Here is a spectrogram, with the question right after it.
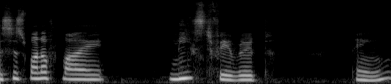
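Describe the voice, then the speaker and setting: With ordinary pitch variation, this woman talks in a somewhat breathy voice. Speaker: craft video maker. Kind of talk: tutorial. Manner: casual, halting.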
